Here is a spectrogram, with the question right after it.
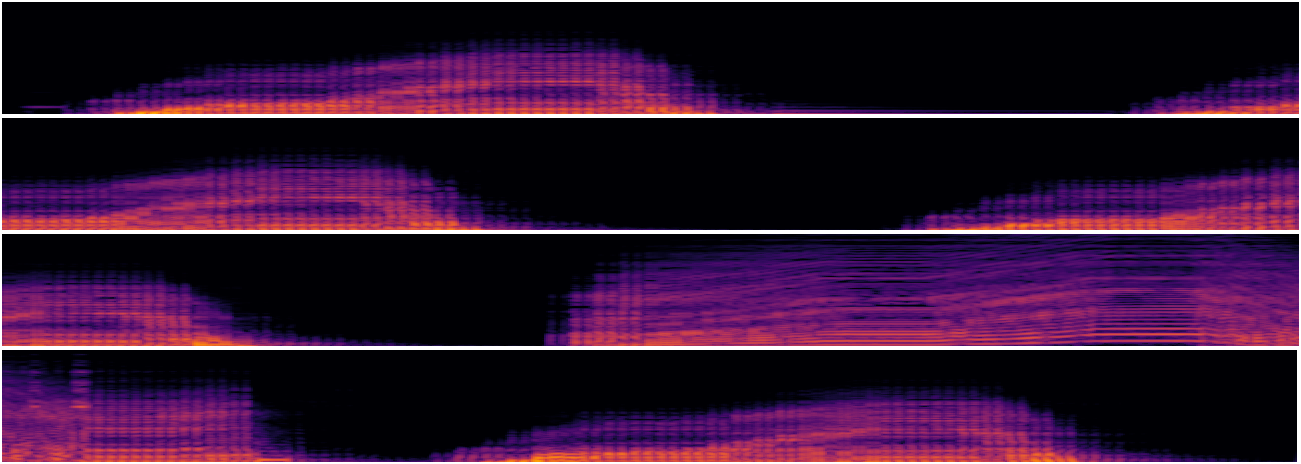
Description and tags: Playing with formants
talking, synth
